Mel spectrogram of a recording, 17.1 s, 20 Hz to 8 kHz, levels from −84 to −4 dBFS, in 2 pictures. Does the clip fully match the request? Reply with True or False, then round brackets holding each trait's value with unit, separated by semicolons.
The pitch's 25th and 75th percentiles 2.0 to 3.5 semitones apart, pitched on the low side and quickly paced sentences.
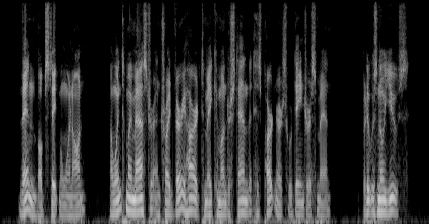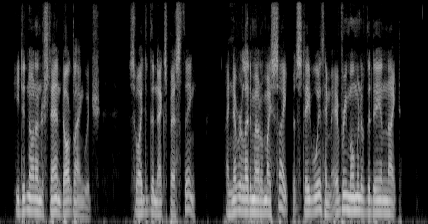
True (2.9 semitones; 120 Hz; 215 wpm)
